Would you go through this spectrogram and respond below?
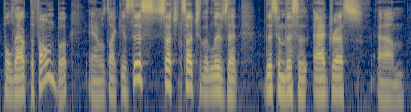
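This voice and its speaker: A man in casual podcast conversation as a co-host and dispatcher, informal and halting as he thinks aloud. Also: mid-range voice, animated, darkish tone, dry recording.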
